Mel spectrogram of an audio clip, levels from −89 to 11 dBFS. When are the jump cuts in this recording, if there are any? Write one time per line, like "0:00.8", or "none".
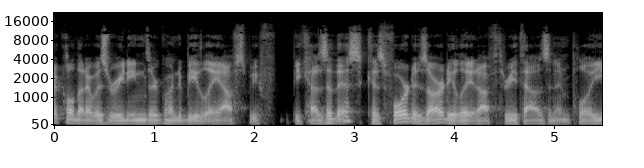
0:00.9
